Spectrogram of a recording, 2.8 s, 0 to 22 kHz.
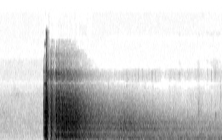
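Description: A single sharp gunshot from an Altor 9mm handgun fired at a wall cracks out after near silence, then a long echoing decay rolls away for about two seconds.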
